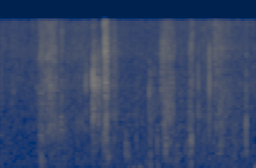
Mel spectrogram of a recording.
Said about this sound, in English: I'm watching, walking in the wash.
